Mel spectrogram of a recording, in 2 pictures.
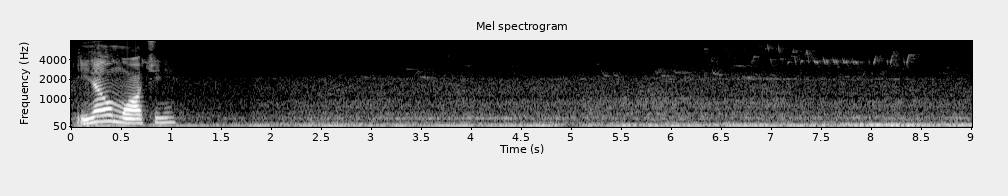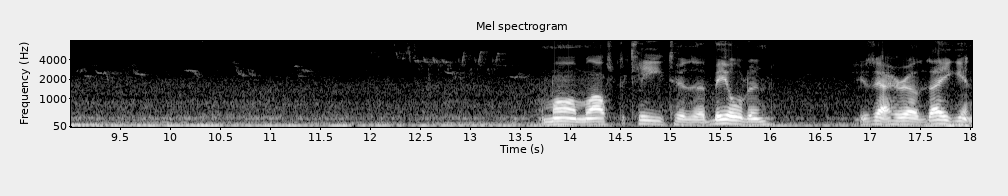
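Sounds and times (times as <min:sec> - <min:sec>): low outdoor rumble: 0:00.0 - 0:18.0
bird chirps: 0:01.9 - 0:14.4.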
